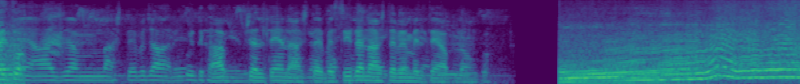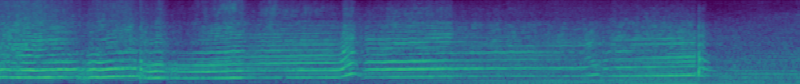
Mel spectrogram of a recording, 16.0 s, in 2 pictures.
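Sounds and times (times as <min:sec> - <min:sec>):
motorcycle engine accelerating: 0:05.6 - 0:16.0.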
